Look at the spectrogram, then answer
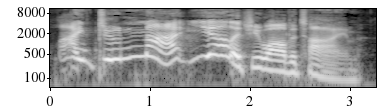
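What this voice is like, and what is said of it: Loud, yelling voice. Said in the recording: “Oh, said in a loud yelling voice.”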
